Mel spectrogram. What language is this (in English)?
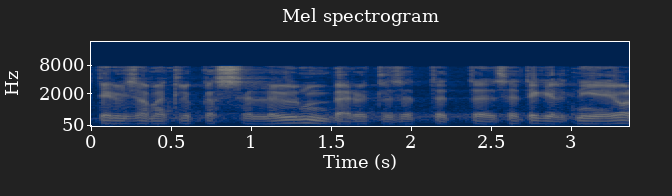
Estonian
